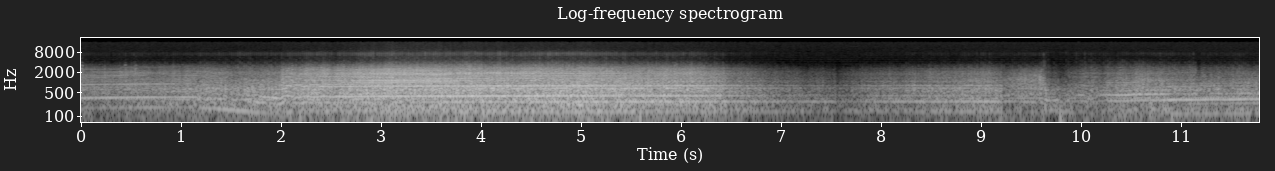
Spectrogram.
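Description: A car driving along the road toward Lyon: a steady engine and road drone that swells louder, eases, then holds at a constant level, with no talk.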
